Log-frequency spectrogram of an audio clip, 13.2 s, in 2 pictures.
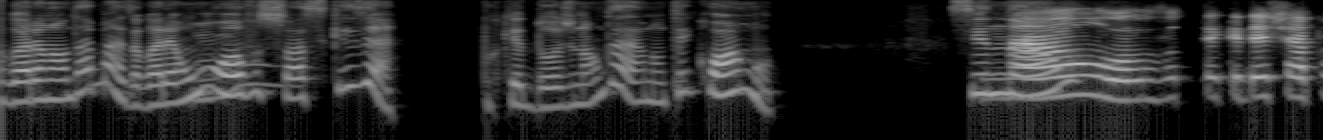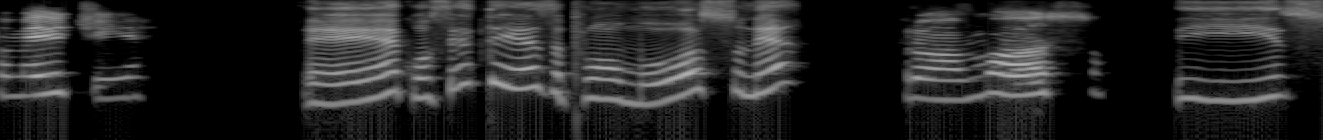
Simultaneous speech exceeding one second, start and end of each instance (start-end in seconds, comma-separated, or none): none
